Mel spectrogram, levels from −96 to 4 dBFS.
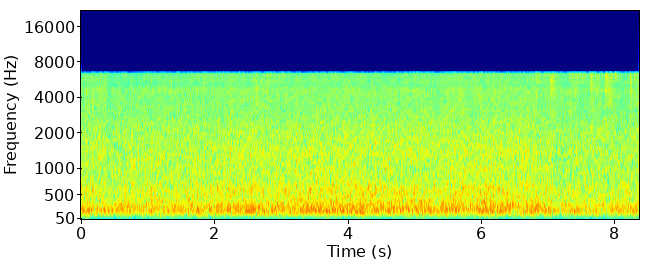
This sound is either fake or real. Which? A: fake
